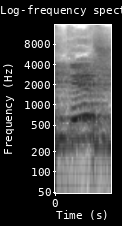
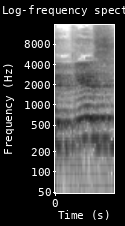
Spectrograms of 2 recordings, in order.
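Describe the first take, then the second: First: Said in the usual way. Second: "केस" ending in plain s, not sh; derived form. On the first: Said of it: "ये केश जो शब्द था". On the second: Shown as a demonstration. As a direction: finish "केस" on a dental s. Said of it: "उसको मैंने केस बना दिया".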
